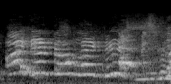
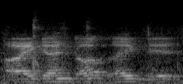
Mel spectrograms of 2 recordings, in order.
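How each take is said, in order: First: Very high, louder demo voice; high pitch. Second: Very low, softer demo voice; low pitch. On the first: Trainer showing the class pitch, very high voice. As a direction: jump way up in pitch. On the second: Trainer showing the class pitch, very low voice. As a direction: drop way down in pitch. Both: Shown as a demonstration. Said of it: "See the pitch?".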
